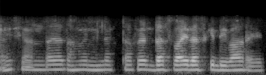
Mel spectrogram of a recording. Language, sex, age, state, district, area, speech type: Hindi, male, 45-60, Rajasthan, Jodhpur, rural, conversation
